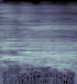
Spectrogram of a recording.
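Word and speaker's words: ادعُ: Seandainya dibaca qalu terus berhenti, bacanya ud'u. Loh, kenapa dibaca doma? Lihat yang tengah, nya itu dibaca doma. Kalau dibaca kasroh atau fathah maka wajib dibaca kasroh.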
